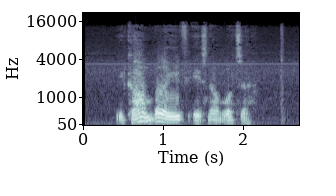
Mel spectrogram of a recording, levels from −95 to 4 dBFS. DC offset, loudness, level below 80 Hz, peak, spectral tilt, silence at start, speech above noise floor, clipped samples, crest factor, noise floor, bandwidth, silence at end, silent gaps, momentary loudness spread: under 0.1%; -11 LUFS; -42 dBFS; 0 dBFS; -6.5 dB/octave; 0.4 s; 30 dB; under 0.1%; 12 dB; -39 dBFS; 14.5 kHz; 0.2 s; none; 14 LU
